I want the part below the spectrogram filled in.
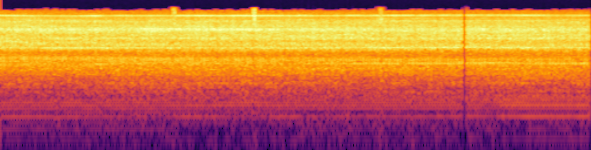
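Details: Trimmer that sat six months in freezing Utah weather, carburetor blamed, started with a reversible drill spinning the starter in reverse: a steady, high two-stroke buzz at even pitch with two brief dropouts; it is running normally at speed.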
